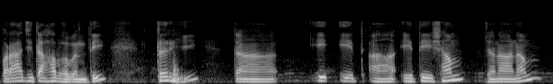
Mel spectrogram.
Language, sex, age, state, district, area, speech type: Sanskrit, male, 18-30, West Bengal, Paschim Medinipur, urban, spontaneous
